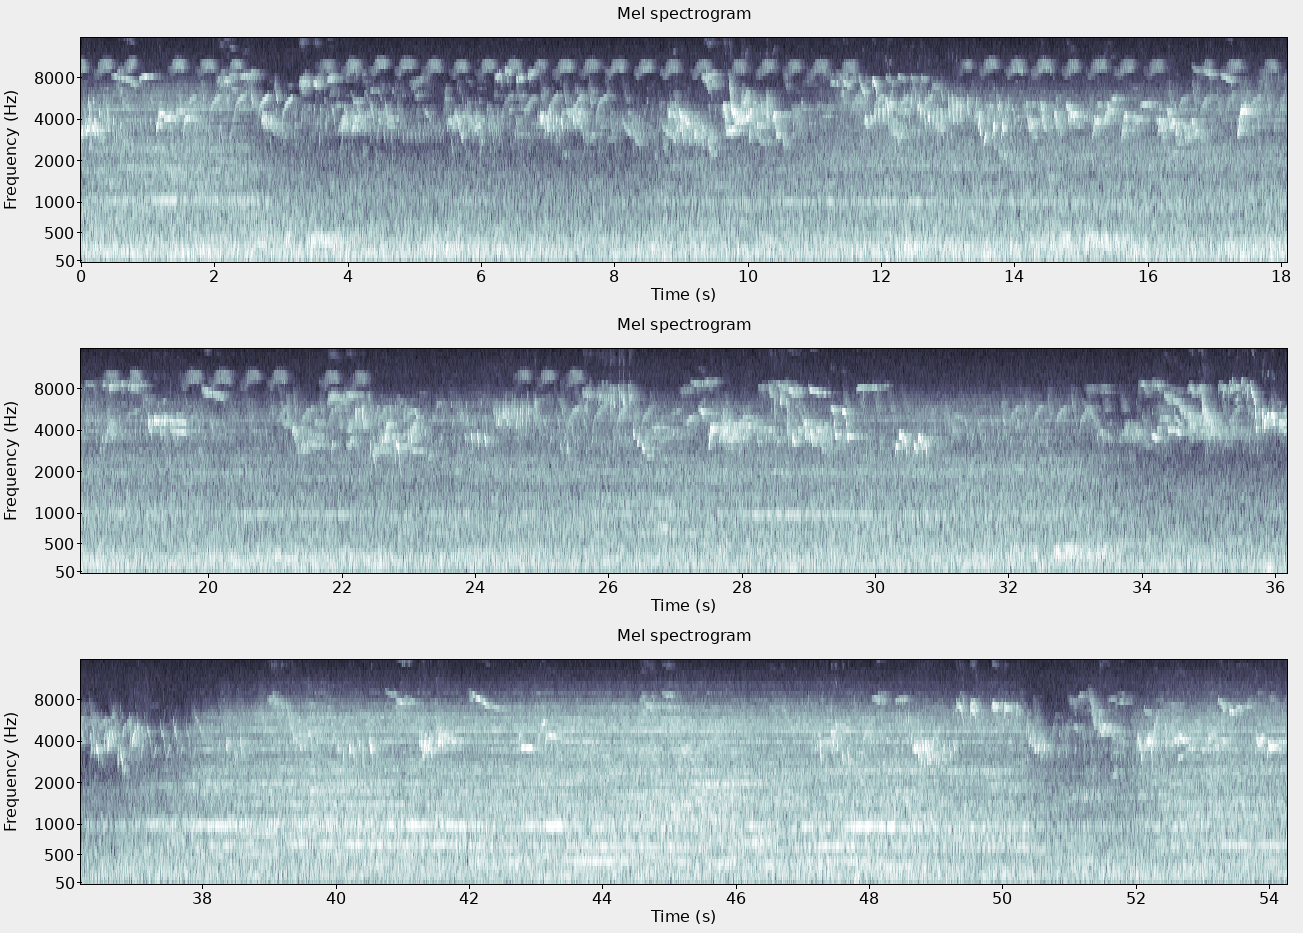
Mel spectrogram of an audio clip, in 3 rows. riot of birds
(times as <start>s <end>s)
10.9s 54.2s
